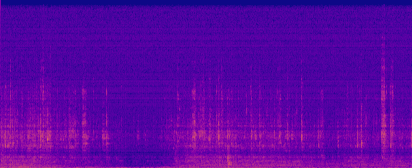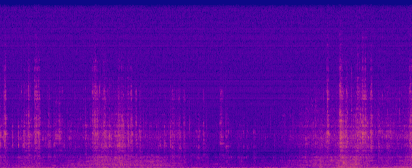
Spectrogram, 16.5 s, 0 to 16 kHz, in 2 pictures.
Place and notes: Punnetts Town, UK - Wire Fence in the Wind
Storm Barbara brought wet and windy weather to the north of the UK in particular. In the south it was less powerful and blew through on the evening of the 23rd December. First attempt at a contact mic recording using DIY piezo mic with Tascam DR-05 recorder.
Heathfield, UK, 23 December 2016, 19:00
